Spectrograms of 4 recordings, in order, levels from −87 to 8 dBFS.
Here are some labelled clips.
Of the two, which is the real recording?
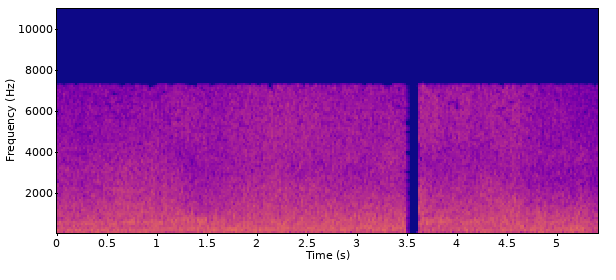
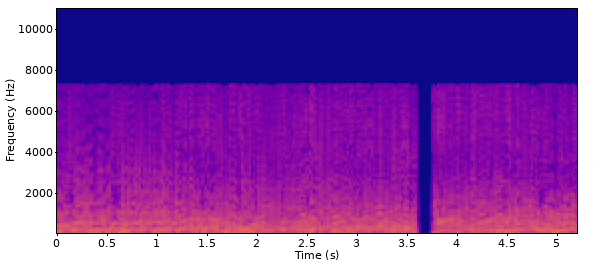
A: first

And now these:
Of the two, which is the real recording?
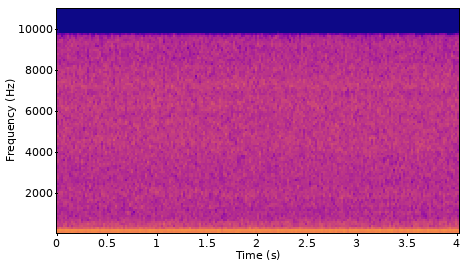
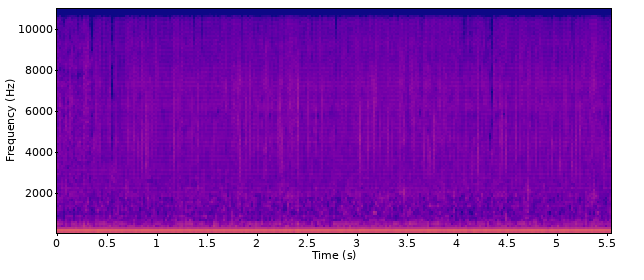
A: first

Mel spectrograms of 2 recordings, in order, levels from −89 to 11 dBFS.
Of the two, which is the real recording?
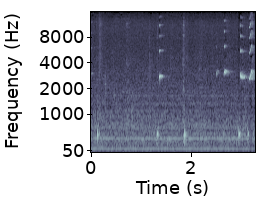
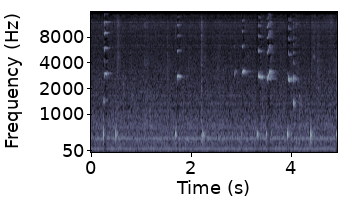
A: first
